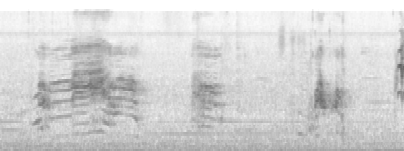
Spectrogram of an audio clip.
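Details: Excited male American Shorthair, a classic silver tabby kept indoors as a pet, squeaking because he wants to interact and play with his toys: a long warbling harmonic call, then two shorter squeaky chirps, over a steady low hum.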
